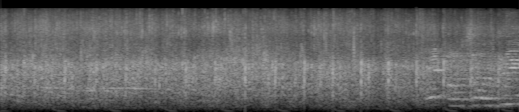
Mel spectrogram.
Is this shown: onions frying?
no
